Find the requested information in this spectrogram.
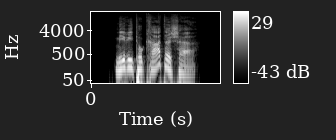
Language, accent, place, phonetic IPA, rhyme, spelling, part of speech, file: German, Germany, Berlin, [meʁitoˈkʁaːtɪʃɐ], -aːtɪʃɐ, meritokratischer, adjective, De-meritokratischer.ogg
- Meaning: inflection of meritokratisch: 1. strong/mixed nominative masculine singular 2. strong genitive/dative feminine singular 3. strong genitive plural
